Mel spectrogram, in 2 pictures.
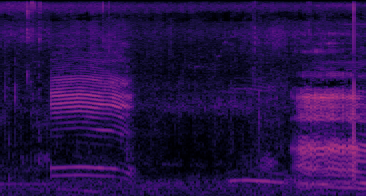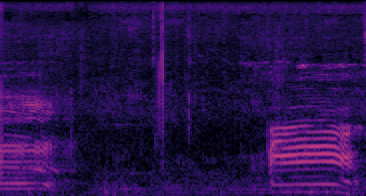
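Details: Cows on the move across a hill utter three harmonic moos a couple of seconds apart, the middle one longest and loudest, with a faint low call between.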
